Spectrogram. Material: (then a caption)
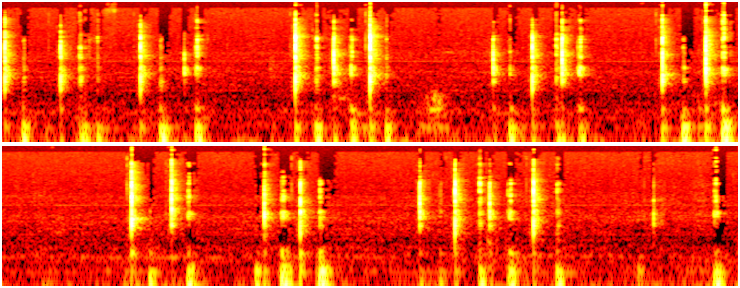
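Plastic. A hollow red plastic Xbox controller has its thumbsticks and face buttons clicked rapidly by thumbs. The result is a quiet, irregular run of sharp, short clicks with bright tops and a dull low thump beneath each press. Some clicks land in quick clusters, and short gaps fall between them.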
